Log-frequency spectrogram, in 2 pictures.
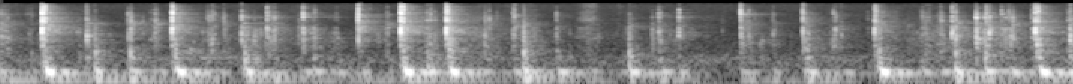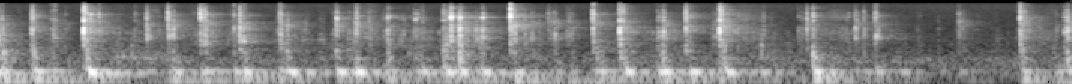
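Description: Long fingernails and fingertips type rapidly on a full-size black plastic keyboard with a hollow body. Dense, dry, bright clicks and clacks fall in quick irregular bursts, each dying away almost instantly. A steady low hum runs underneath.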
